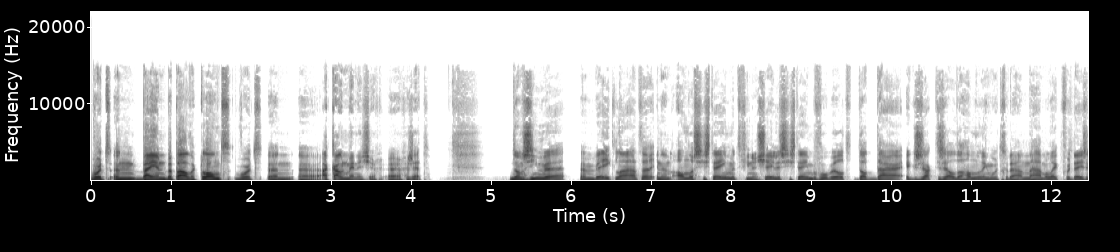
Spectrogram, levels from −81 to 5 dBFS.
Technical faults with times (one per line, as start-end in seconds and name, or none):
0.02-1.54 microphone overload
0.06 microphone volume stepped down
1.80 microphone volume stepped down
5.73 microphone volume stepped down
